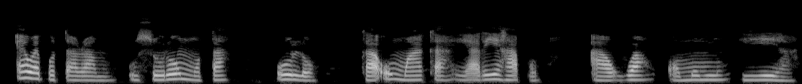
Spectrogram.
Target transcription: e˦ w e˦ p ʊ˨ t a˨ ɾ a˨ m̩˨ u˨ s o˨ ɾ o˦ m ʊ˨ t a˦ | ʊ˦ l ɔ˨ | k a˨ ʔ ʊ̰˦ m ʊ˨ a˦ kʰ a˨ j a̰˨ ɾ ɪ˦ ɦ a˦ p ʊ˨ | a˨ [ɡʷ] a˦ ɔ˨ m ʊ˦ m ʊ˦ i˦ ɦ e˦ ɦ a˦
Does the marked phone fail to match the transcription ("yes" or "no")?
no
